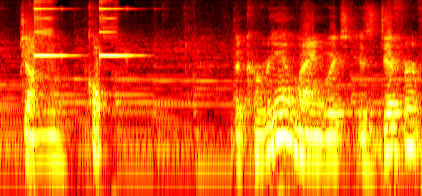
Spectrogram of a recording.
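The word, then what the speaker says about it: 정국: And the third syllable is Kook. The first letter and last letter are GK. It's somewhere in between a G and a K. Gook.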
